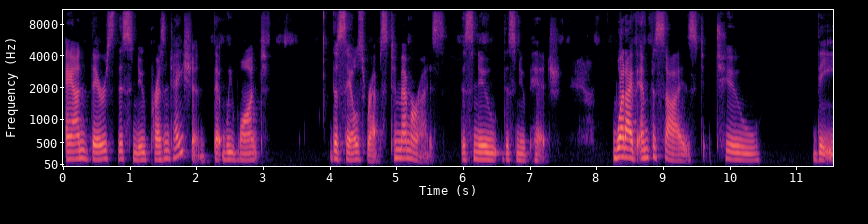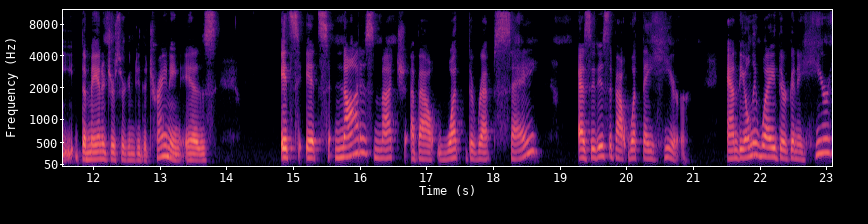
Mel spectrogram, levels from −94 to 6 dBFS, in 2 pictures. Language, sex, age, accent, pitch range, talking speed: English, female, 40-59, American, 150-195 Hz, 150 wpm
